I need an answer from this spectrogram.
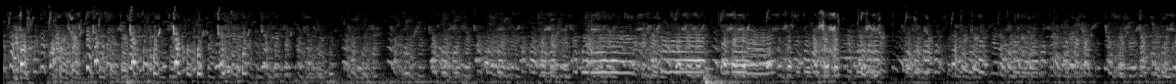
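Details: African wild dogs at feeding time at the Ann van Dyk Cheetah Centre, South Africa: a pack's excited, overlapping high squawks and twittering chirps in a dense, nearly continuous chatter, some notes rising and falling, with brief louder bursts.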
